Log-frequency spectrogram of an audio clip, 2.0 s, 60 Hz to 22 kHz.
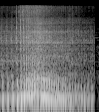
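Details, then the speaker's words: TMX 155 single-cylinder idling before a full engine refresh; a fast, light clatter rides over the firing beat, and the engine is otherwise not very noisy. The noise comes from a noisy timing gear, which is to be replaced. "At ang isang maingay lang dito sa kanyang makina mga kabro, yung kanyang timing gear. Okay, so papalitan natin yung timing gear niyan mamaya."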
